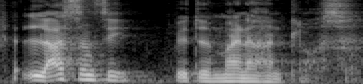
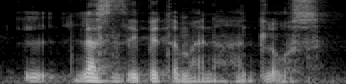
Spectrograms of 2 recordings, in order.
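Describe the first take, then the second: First: Firm, louder repeat; insisting now, louder; louder insistence. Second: Said in the usual way. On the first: Acted. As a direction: raise the voice to make the point.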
